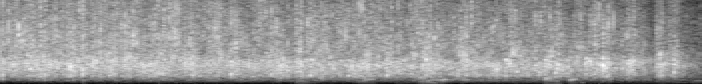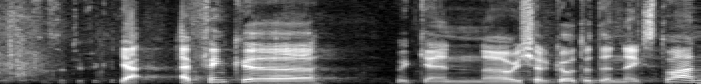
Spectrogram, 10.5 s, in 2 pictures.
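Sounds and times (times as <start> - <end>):
audience applause at a ceremony: 0.0 - 5.8
speech: 2.2 - 4.7, 5.7 - 10.5.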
